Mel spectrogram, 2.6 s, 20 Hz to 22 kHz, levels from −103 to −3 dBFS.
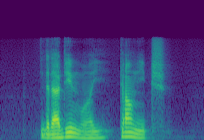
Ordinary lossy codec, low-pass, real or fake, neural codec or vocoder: none; 7.2 kHz; fake; codec, 16 kHz, 0.5 kbps, FunCodec, trained on Chinese and English, 25 frames a second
